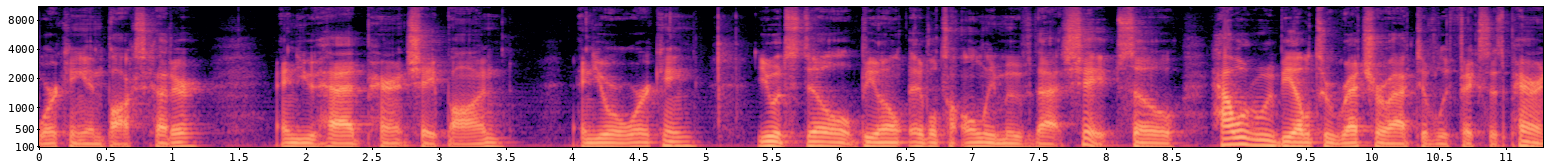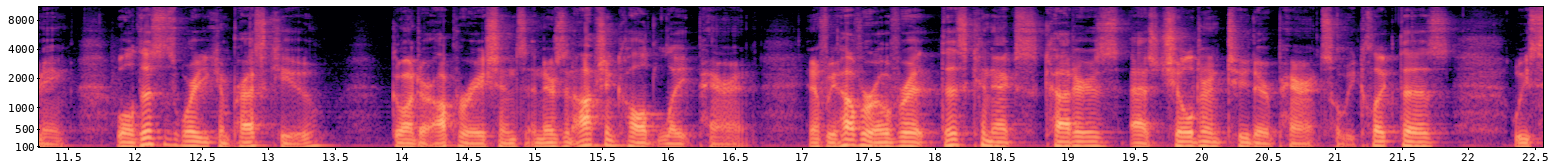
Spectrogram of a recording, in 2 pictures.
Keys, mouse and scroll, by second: 0.4 click, 3.4 click, 4.6 click, 5.0 g, 6.5 right click, 12.8 q, 20.8 click.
